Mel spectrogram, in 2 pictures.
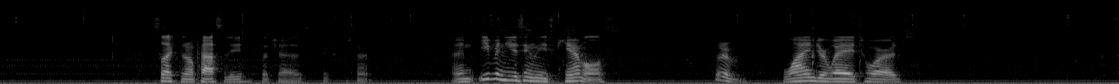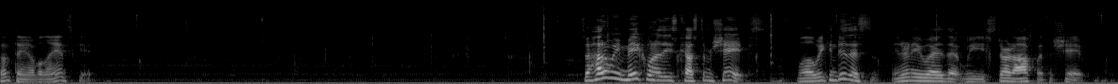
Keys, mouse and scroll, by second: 0.2 click, 0.8 click, 2.1 6, 3.5 click, 4.1 click, 4.9 click, 5.6 click, 7.4 alt+click, 7.9 alt+click, 8.6 click, 9.1 click, 9.7 click, 10.7 click, 11.9 click, 12.6 click, 13.3-14.0 scroll, 14.5 ctrl+a, 14.9 Delete, 15.5 ctrl+d, 15.9 scroll, 17.2 click, 17.7-18.6 scroll, 19.6 click, 20.1-20.8 scroll, 20.8-22.2 a, 22.2-22.3 click.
